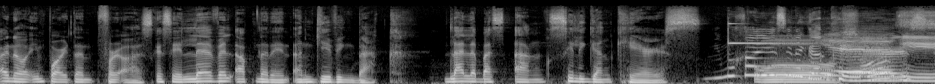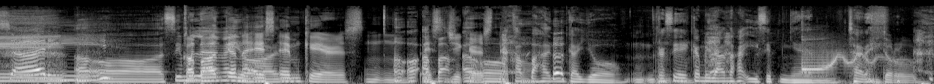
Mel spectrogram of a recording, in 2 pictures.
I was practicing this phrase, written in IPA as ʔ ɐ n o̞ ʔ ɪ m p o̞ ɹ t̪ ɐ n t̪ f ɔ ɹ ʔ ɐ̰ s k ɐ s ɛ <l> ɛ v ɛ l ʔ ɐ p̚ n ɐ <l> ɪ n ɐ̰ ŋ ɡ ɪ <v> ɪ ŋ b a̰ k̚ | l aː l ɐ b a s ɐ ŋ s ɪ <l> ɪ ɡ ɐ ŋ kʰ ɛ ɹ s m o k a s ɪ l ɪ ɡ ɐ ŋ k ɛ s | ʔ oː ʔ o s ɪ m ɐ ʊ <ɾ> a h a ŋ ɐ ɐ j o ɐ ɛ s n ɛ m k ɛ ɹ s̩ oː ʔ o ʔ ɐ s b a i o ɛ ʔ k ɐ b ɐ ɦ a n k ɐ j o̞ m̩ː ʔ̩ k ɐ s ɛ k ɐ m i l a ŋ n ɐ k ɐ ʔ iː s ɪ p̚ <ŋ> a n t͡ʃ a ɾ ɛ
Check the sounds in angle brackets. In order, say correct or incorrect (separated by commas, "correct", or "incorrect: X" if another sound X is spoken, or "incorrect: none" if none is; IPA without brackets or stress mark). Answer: correct, incorrect: ɾ, correct, correct, incorrect: l, incorrect: ɲ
